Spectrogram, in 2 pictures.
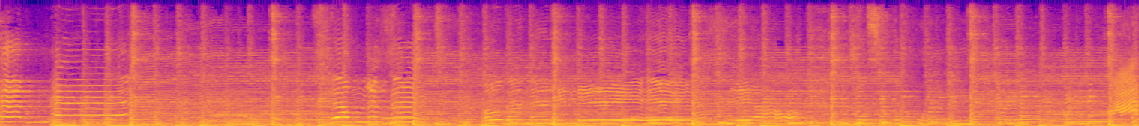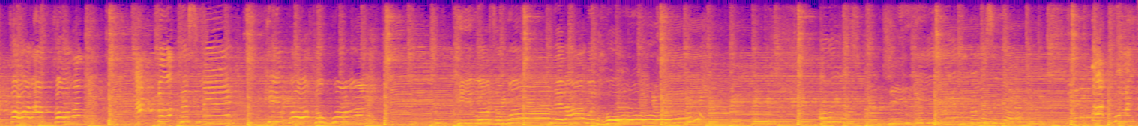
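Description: A live soul band playing a steady beat, with singing over it through the stage microphone.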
